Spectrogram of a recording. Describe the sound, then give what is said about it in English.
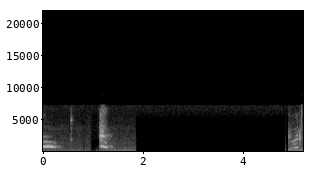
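A female cat meows loudly right next to the microphone, two drawn-out calls in quick succession, then a few seconds of silence before a third meow begins at the very end. “My cat has a lot to say on the subject, apparently.”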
